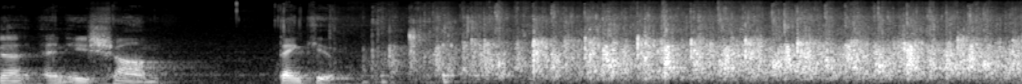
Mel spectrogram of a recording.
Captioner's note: audience applauds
